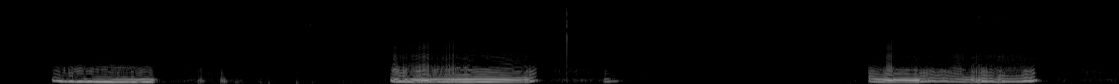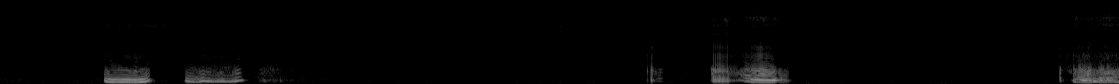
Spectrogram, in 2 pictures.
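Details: 2-year-old female ruby Cavalier King Charles Spaniel snoring while asleep at night: steady rumbling snores roughly every four seconds with quiet pauses between.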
